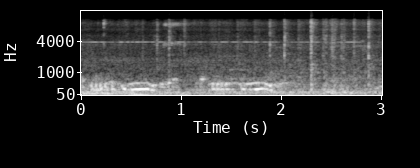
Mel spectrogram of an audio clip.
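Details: Pigeon cooing while mating, two low rolling coo phrases with a dipping, warbled shape, over hum and light clicks.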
